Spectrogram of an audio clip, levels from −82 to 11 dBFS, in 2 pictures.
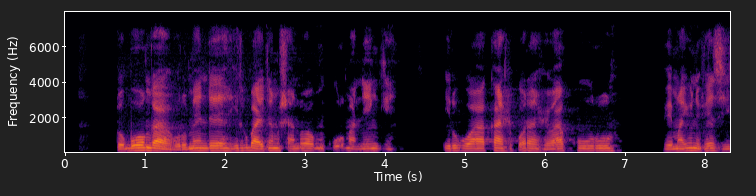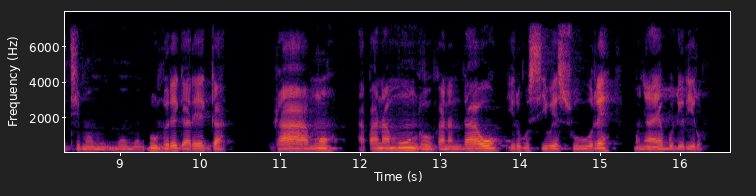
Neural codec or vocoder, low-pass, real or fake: vocoder, 44.1 kHz, 128 mel bands every 512 samples, BigVGAN v2; 7.2 kHz; fake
